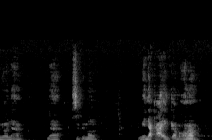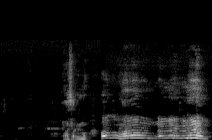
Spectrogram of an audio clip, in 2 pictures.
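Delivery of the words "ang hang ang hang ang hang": high, loud shout over and over; repeated demo yell. Shown as a demonstration. Vlogger showing viewers how to yell out spicy pain, high repeated shout. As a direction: yell it to the max like your mouth is burning. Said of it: "isisigaw mo lahat".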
